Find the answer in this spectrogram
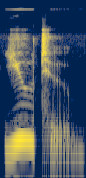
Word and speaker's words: YouTube: These are both oo, so that's easy vowel, but put the stress on U. YouTube, so that U will be a little longer.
